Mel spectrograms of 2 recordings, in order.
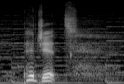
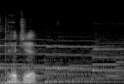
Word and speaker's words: Pidgeot: say, a friend that insists that Pidgeot was actually pronounced as Pidgeot because the Pokerap ruined it. Oh, I would have lost that bet apparently. Oh no. It is Pidgeot.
